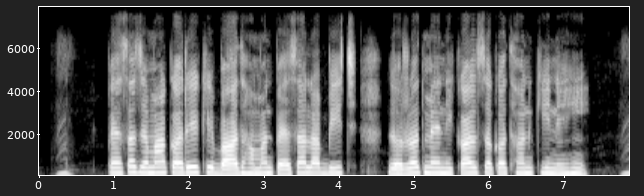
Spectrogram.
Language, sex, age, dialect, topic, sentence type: Chhattisgarhi, female, 25-30, Eastern, banking, question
